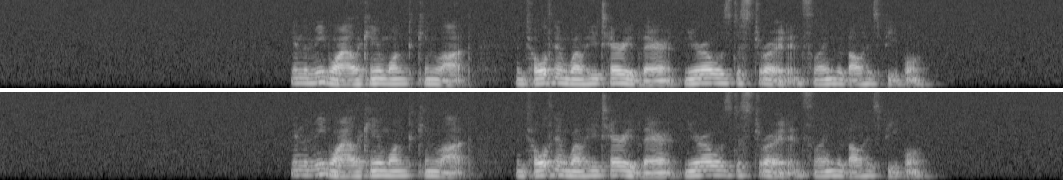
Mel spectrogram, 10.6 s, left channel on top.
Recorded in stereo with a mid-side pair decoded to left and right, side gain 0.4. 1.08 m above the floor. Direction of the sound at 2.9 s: 25° left.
